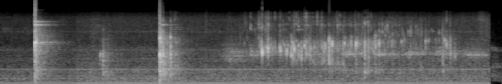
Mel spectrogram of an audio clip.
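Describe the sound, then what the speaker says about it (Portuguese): Hot water poured into a coffee filter, with two sharp clinks of crockery followed by a steady, close trickle and splash of liquid draining through. "Coloco a água no filtro do café e sinto um aroma"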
